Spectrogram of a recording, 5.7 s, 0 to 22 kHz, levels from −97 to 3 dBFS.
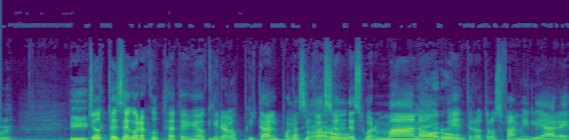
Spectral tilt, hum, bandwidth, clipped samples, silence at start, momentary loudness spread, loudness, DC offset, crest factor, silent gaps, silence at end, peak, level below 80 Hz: -4 dB/octave; none; 19 kHz; under 0.1%; 0 s; 9 LU; -21 LUFS; under 0.1%; 18 dB; none; 0 s; -4 dBFS; -38 dBFS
